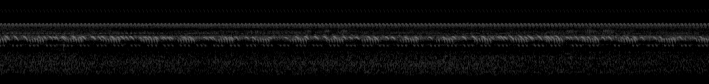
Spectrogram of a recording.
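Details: Night insect chorus of crickets and bell crickets from Narita, Chiba, Japan; bright, high, tinkling pulses in several parallel bands, irregular chirps about two or three per second over a constant shimmer.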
